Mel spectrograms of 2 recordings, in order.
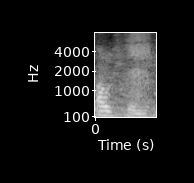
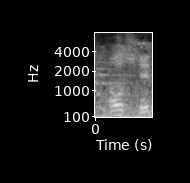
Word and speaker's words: Olsztyn: Pronounce that again? Olsztyn. Olsztyn.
